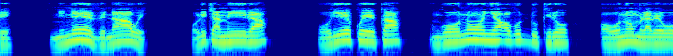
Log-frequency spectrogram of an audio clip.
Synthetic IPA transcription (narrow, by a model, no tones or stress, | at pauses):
e | nine̞ːvenaːwe̞̰ | olitamiːɾa | olje̞ːkwe̞ːka | ŋɡo̞ːno̞ːɲaoβudːukiɾo̞ː | wono̞ːmulaβe̞wo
